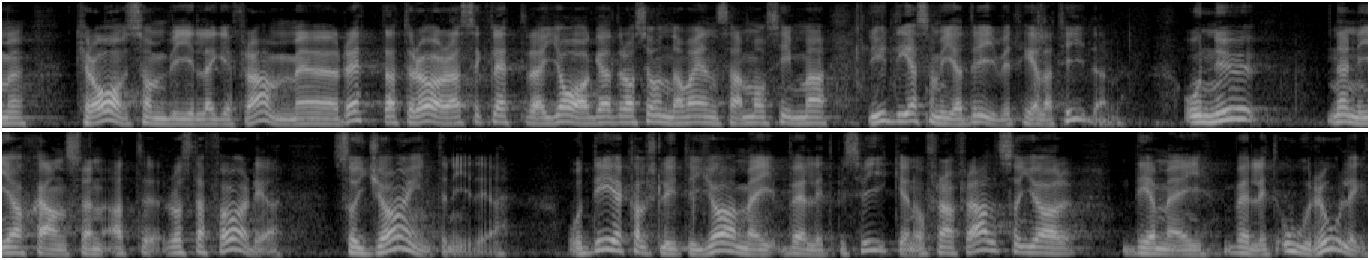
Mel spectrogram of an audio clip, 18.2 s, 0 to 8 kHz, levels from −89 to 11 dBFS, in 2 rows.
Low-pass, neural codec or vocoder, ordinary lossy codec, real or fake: none; none; none; real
